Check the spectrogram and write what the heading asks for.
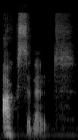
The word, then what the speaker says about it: occident: look it up again oxidant opposite of the orient accident accident okay oxidant i said it right yay western areas of the world especially europe america yeah occident occident like akk youtubes boom okay okay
